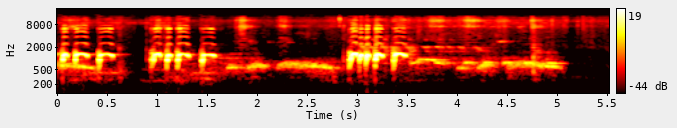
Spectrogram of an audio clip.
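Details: Several local zebra doves sing back and forth, a lure to make other doves sing quickly. Rapid clusters of three to four hooked coo notes alternate with lower, smoother cooing.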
